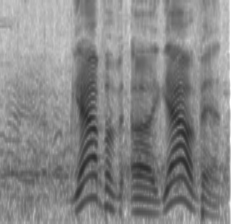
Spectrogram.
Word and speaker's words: Yavin: Yavin is what the pronunciation chart says, so that's what we're going to call him.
